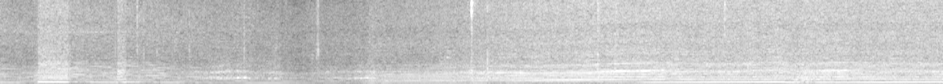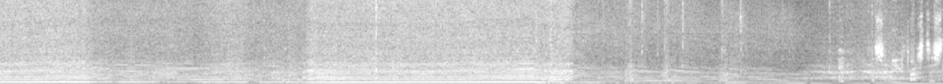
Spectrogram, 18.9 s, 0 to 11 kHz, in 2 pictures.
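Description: Radical SR3 race car on a hot lap around a circuit, its engine revving loud and continuous through rising and falling gear changes, with brief lifts between shifts.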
